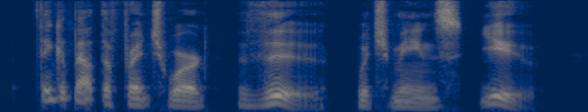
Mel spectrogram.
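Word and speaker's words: vous: does that today think about the French word Vu which means you it's spelled v u s and the French word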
